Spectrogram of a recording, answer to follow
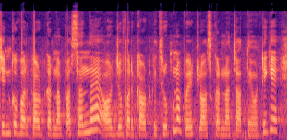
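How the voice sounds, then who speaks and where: A woman's voice makes very wide pitch swings. Noticeable background noise sits behind her. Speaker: fitness vlogger. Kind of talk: workout tutorial. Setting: at home.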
